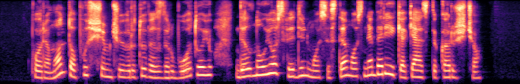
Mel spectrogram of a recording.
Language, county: Lithuanian, Telšiai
